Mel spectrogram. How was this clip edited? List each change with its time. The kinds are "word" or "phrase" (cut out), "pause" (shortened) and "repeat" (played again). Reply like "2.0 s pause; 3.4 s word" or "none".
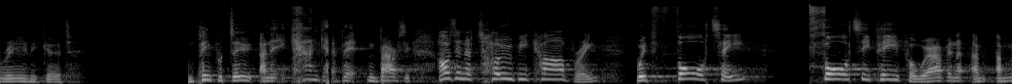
none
